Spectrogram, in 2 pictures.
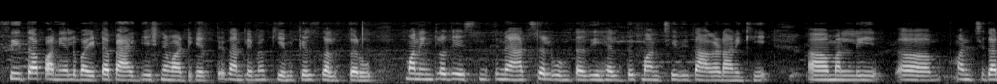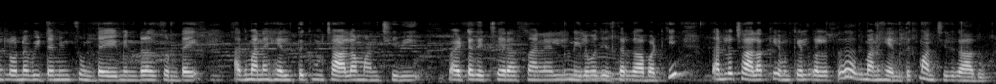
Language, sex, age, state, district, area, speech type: Telugu, female, 30-45, Telangana, Ranga Reddy, rural, spontaneous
